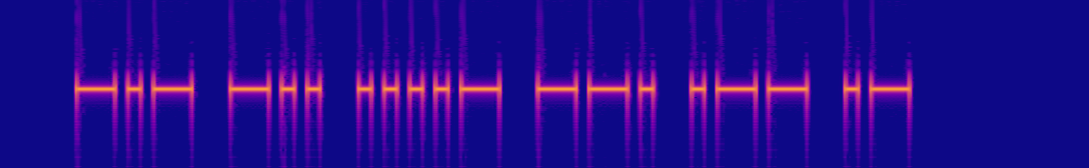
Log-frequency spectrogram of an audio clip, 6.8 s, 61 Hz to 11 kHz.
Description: Morse code, heard as a keyed tone, about 15 wpm, 700 Hz. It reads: KD4GWA
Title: USA Call Signs - 6 Characters - Repeated 2x - 15wpm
